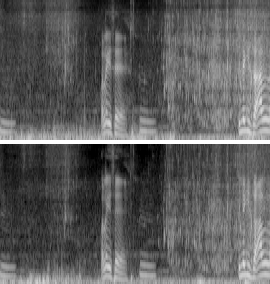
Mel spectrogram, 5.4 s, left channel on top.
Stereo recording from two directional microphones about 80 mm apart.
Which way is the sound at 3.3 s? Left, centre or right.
Centre.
